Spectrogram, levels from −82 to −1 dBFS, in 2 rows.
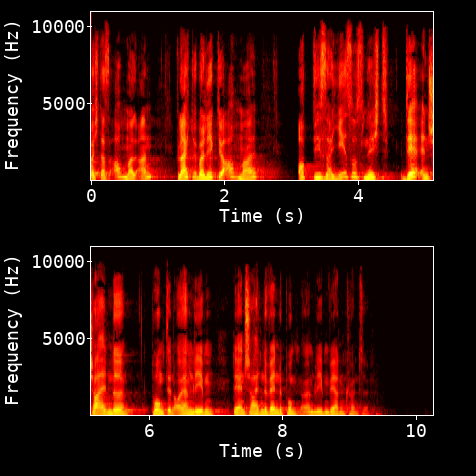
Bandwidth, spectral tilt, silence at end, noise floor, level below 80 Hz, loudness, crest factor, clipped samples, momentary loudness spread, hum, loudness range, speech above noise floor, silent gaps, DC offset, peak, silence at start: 10.5 kHz; -5 dB/octave; 1 s; -79 dBFS; -66 dBFS; -28 LUFS; 20 dB; under 0.1%; 11 LU; none; 3 LU; 51 dB; none; under 0.1%; -8 dBFS; 0 s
